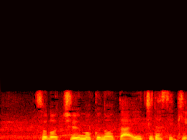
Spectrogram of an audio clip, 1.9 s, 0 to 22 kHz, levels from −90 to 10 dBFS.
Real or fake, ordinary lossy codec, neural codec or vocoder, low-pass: real; none; none; none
